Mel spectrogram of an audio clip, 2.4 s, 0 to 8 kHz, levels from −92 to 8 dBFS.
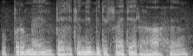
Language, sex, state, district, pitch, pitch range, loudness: Hindi, male, Arunachal Pradesh, Papum Pare, 110 Hz, 110-115 Hz, -14 LUFS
